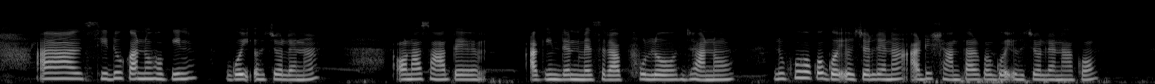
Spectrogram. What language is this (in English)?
Santali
